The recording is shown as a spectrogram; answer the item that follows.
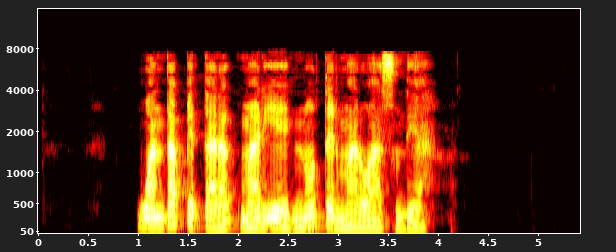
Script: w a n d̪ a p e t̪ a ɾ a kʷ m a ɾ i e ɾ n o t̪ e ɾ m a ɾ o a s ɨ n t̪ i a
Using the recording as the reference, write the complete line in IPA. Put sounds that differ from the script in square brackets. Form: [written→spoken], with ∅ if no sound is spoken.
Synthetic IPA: w a n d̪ a p e t̪ a ɾ a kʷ m a ɾ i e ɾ n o t̪ e ɾ m a ɾ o a s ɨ n [t̪→d̪] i a

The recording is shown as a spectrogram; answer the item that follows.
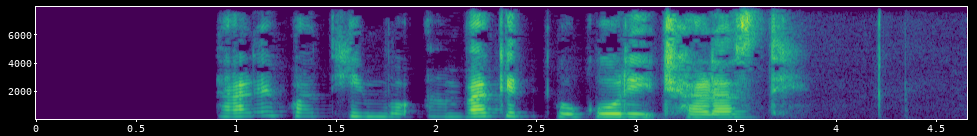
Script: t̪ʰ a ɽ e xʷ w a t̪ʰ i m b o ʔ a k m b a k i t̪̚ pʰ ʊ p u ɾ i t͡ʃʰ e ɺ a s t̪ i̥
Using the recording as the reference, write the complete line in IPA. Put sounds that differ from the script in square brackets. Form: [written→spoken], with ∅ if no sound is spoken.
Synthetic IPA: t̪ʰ a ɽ e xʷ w a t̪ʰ i m b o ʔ a [k→∅] m b a k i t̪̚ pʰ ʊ [p→k] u ɾ i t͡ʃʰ [e→a] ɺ a s t̪ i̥

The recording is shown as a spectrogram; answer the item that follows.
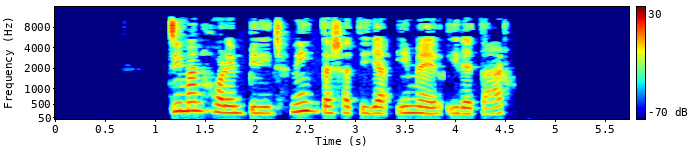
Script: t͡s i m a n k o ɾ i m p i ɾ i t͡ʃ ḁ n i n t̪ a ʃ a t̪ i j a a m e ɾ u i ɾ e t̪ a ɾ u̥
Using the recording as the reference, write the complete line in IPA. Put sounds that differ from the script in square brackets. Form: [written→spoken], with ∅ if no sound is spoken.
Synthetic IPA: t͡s i m a n [k→x] o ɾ [i→e] m p i ɾ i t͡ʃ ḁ n i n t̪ a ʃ a t̪ i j a [a→i] m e ɾ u i ɾ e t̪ a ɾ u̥

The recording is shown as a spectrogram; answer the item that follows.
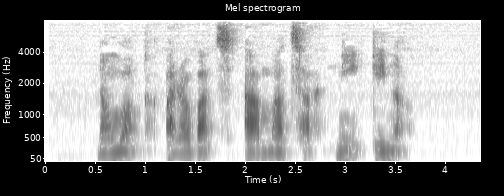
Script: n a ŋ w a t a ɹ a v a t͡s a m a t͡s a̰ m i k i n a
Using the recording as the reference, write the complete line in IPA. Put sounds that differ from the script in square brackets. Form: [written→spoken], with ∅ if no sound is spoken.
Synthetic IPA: n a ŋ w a [t→q] a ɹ a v a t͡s a m a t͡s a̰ [m→n] i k i n a

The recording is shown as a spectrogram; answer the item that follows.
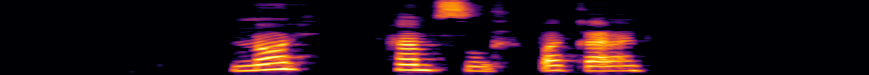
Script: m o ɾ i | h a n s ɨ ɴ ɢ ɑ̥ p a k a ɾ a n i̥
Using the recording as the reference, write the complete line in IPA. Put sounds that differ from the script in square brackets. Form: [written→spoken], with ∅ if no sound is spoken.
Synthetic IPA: [m→n] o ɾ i | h a [n→m] s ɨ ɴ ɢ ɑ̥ p a k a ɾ a n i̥

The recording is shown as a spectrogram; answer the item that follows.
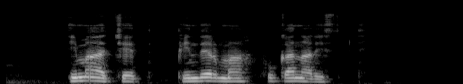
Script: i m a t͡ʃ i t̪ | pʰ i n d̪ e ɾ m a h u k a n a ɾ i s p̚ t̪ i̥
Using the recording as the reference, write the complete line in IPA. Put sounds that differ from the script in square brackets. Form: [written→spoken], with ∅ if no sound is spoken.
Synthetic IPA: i m a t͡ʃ [i→e] t̪ | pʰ i n d̪ e ɾ m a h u k a n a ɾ i s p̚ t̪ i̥

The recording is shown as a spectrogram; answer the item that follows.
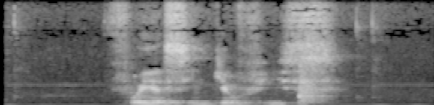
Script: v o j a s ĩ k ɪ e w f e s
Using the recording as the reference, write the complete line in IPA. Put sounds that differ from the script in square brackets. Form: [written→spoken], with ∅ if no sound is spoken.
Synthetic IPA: [v→f] o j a s ĩ k ɪ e w f [e→i] s

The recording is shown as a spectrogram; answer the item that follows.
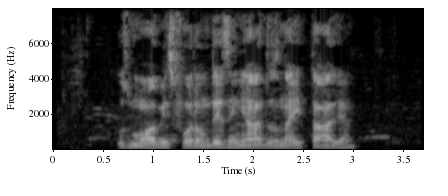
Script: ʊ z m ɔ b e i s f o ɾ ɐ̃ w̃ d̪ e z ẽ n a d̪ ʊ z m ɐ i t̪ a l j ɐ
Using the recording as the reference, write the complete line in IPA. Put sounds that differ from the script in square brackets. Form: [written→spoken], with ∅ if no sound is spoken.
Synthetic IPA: ʊ z m ɔ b e [i→j] s f o ɾ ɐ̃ w̃ d̪ e z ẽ [n→ɲ] a d̪ ʊ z [m→n] ɐ i t̪ a l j ɐ

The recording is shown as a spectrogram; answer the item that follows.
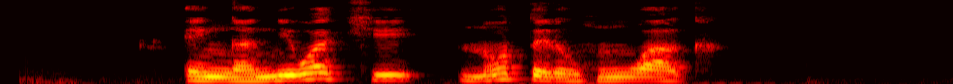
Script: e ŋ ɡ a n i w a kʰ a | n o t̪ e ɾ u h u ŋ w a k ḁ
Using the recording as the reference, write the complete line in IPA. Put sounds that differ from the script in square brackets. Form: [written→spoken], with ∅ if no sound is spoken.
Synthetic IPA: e ŋ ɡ a n i w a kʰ [a→i] | n o t̪ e ɾ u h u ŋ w a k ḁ

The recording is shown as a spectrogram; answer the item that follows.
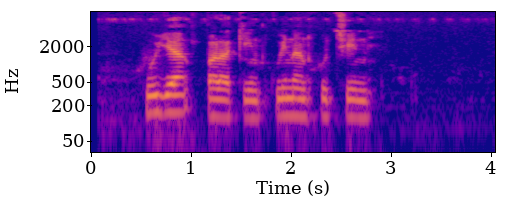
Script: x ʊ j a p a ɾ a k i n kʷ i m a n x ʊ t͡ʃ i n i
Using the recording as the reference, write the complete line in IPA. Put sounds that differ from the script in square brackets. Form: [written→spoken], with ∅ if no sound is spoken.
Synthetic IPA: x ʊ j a p a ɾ a k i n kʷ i [m→n] a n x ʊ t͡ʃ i n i

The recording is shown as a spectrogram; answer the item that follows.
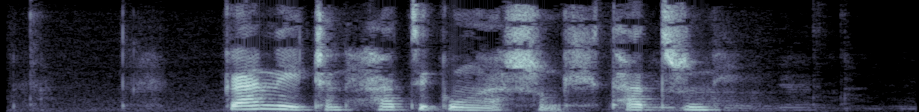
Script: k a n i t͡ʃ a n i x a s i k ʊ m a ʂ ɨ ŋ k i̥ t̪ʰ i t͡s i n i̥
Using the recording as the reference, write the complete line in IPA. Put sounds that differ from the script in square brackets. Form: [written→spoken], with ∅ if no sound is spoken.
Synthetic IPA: k a n i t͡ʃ a n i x a [s→t͡s] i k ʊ [m→ŋ] a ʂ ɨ ŋ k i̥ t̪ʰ [i→a] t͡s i n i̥

